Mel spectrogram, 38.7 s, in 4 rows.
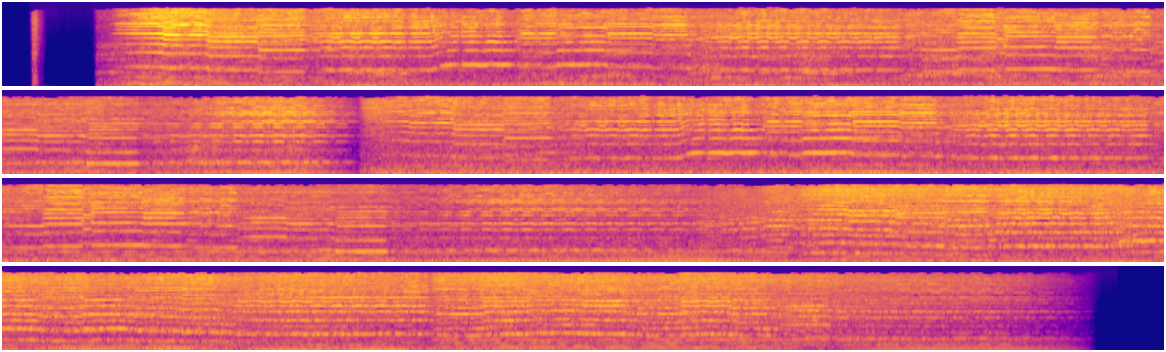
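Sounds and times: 
sad violin background music: 0:00.8 - 0:38.2.

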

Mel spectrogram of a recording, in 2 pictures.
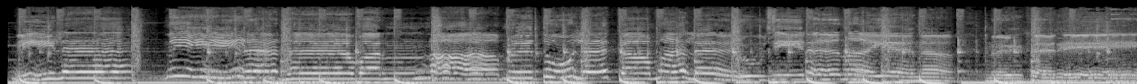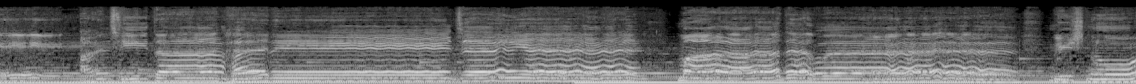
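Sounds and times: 
Kathakali dance-drama music: 0:00.1 - 0:22.6.

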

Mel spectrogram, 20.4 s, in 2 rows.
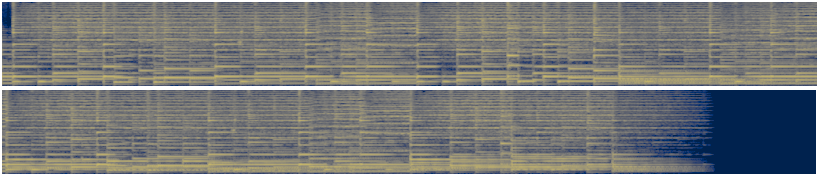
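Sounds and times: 
soft instrumental ringtone: 0:00.2 - 0:19.0.

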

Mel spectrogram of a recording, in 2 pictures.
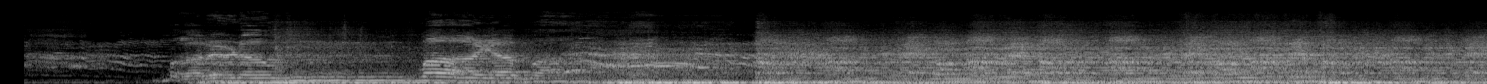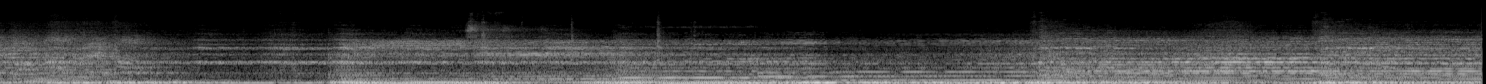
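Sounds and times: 
movie climax background music ringtone: 0:01.6 - 0:29.7.

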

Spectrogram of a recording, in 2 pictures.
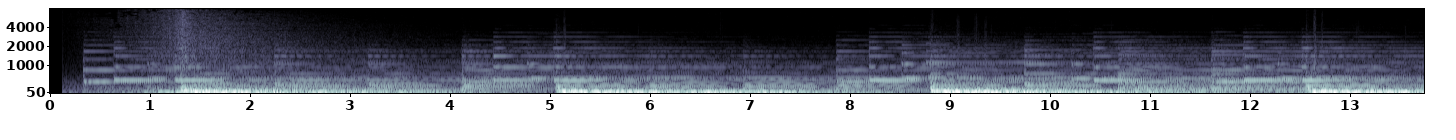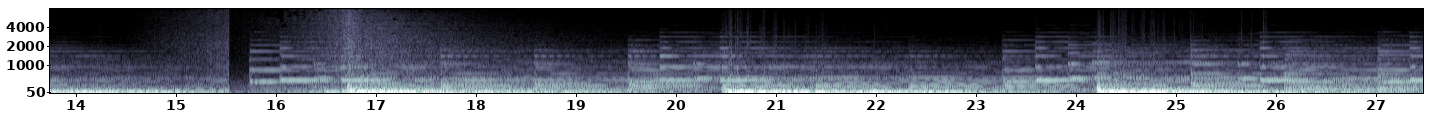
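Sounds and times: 
emotional background music: 0:00.2 - 0:27.4.

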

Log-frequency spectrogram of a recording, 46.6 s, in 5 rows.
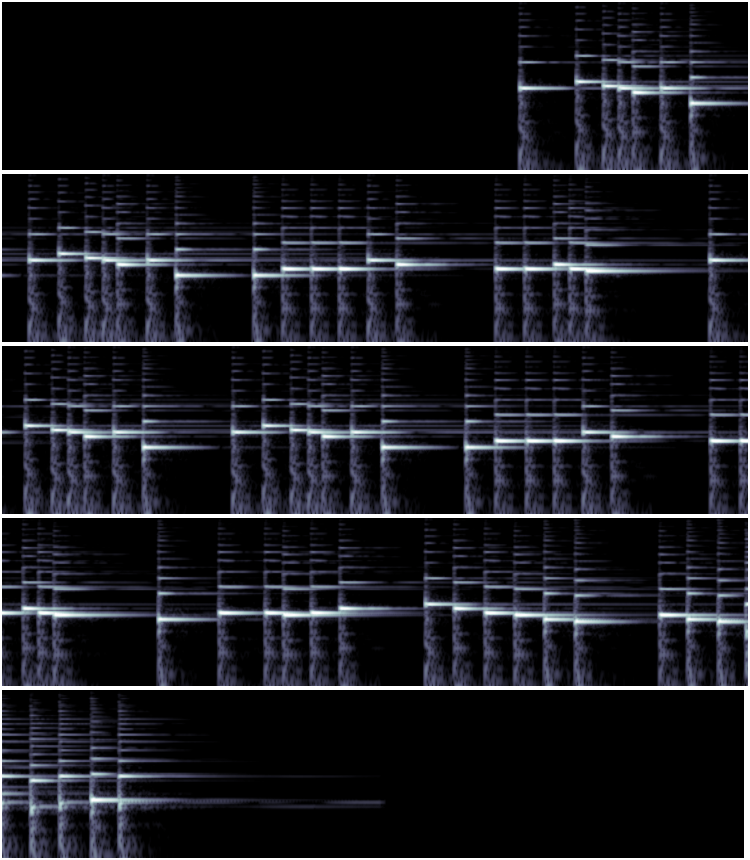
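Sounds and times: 
background piano music: 0:06.5 - 0:40.7.

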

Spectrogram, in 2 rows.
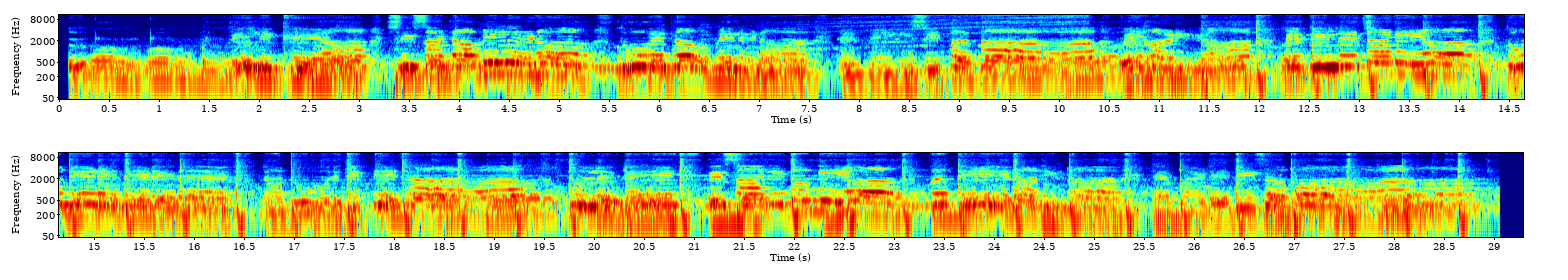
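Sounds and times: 
woman singing a song: 0:00.1 - 0:29.1.

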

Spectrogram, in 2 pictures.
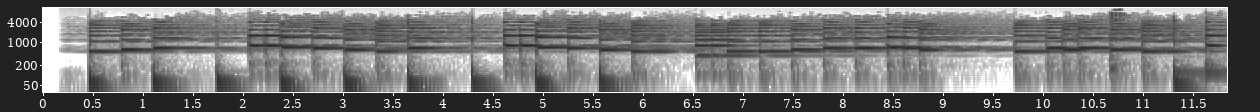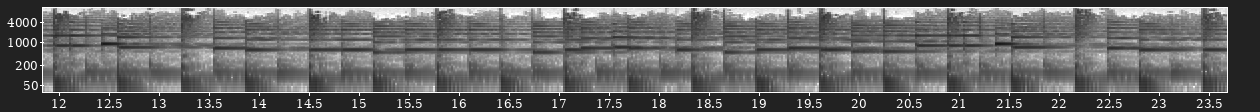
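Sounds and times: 
romantic Hindi ringtone music: 0:00.6 - 0:23.6.

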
